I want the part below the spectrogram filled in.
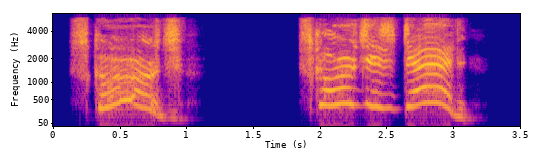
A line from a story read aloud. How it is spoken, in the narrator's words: the cry rose above the screeches of battling cats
